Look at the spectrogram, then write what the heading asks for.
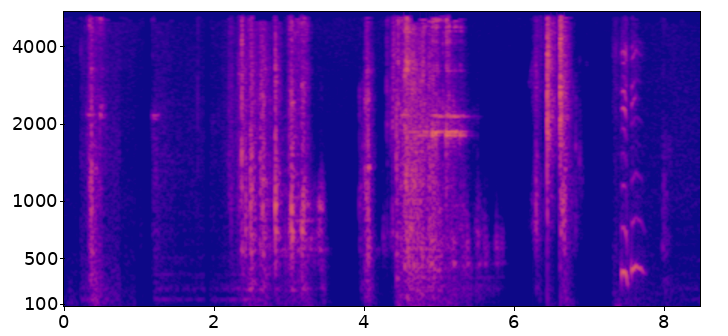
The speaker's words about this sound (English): No, just the refrigerator door slipped out of my hand and was slammed against my wall.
